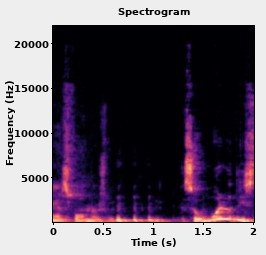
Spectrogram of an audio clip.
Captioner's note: laughs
